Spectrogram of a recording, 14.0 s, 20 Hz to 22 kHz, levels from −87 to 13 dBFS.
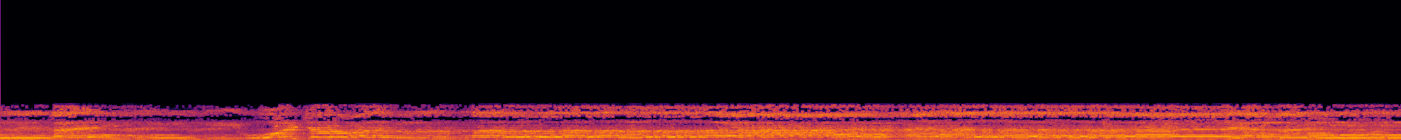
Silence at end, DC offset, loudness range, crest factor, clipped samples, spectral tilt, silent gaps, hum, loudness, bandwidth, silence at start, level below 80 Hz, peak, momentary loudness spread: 0 s; 0.1%; 3 LU; 12 dB; under 0.1%; -0.5 dB/octave; none; none; -12 LUFS; 6 kHz; 0 s; -30 dBFS; 0 dBFS; 7 LU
